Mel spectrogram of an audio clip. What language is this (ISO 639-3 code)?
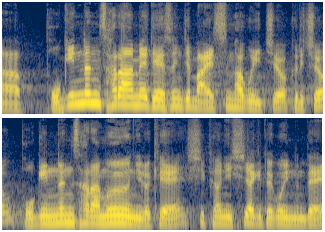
kor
